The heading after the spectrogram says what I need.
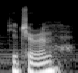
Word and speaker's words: Futurum: Futurum. That's the name of this planet. That's how it sounded pronounced in the local tongue. Anyway, Futurum, the name of this planet.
